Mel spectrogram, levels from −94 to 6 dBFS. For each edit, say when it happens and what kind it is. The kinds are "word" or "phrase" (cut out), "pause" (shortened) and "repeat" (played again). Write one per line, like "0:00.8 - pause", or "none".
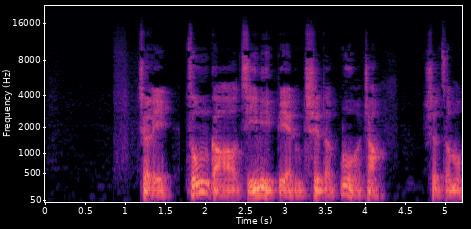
0:01.7 - pause

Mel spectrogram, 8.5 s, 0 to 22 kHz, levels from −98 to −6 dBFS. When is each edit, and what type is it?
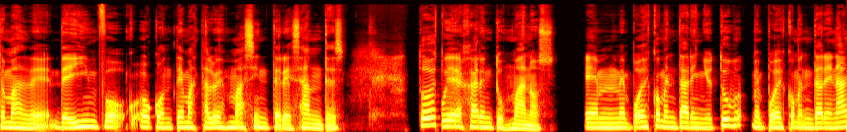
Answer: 0:01.3 - word
0:04.4 - word

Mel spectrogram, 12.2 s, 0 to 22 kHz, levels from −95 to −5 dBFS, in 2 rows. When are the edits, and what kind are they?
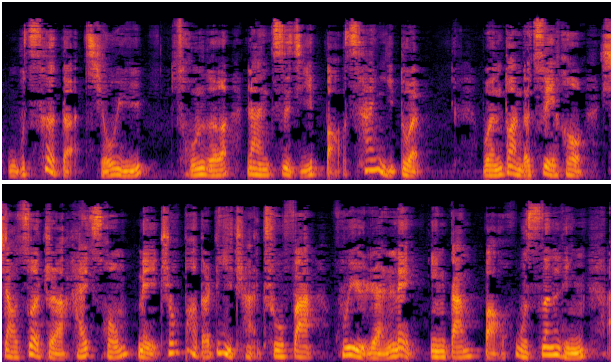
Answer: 0:01.6 - pause

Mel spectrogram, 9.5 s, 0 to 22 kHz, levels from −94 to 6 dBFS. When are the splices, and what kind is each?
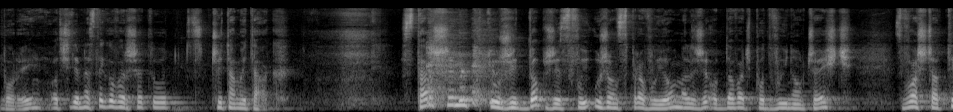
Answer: none

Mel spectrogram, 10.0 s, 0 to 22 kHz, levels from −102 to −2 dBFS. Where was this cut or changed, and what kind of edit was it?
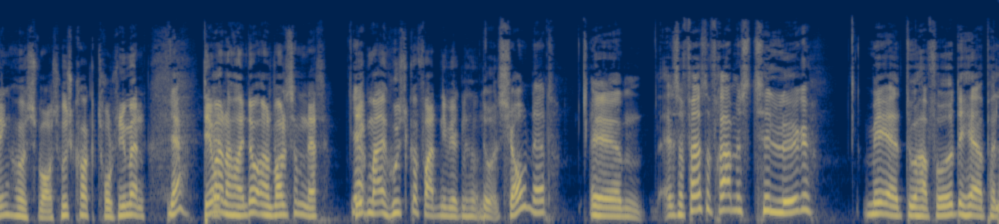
0:02.0 - pause

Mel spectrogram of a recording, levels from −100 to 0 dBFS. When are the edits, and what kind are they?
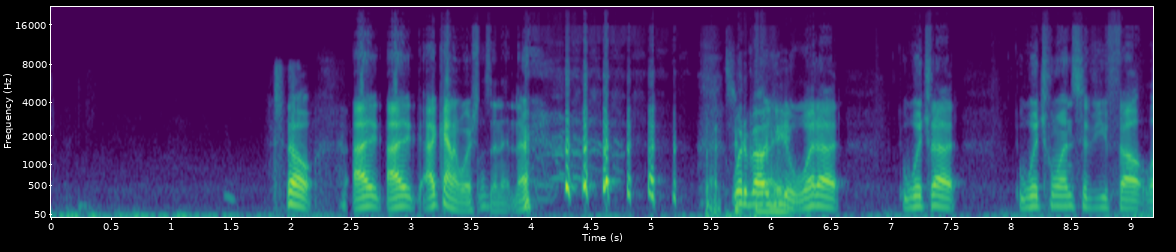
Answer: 0:01.8 - pause
0:02.8 - repeat
0:03.6 - phrase
0:07.3 - repeat

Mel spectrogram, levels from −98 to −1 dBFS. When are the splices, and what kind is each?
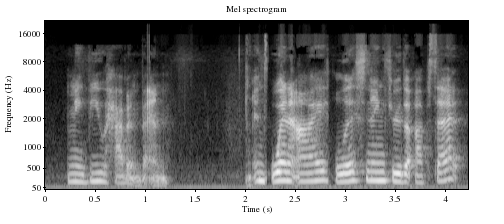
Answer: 0:02.2 - word
0:02.8 - word

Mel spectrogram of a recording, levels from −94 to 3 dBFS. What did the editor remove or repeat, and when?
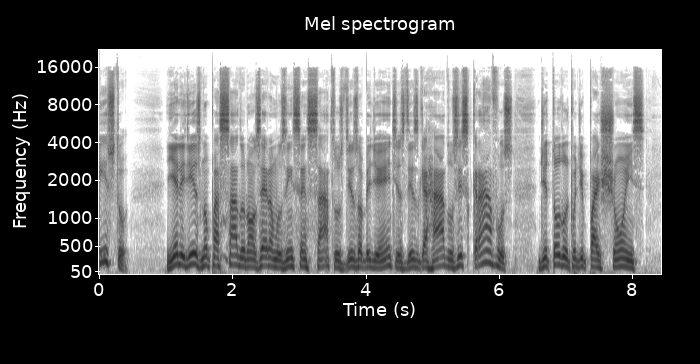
0:07.1 - word

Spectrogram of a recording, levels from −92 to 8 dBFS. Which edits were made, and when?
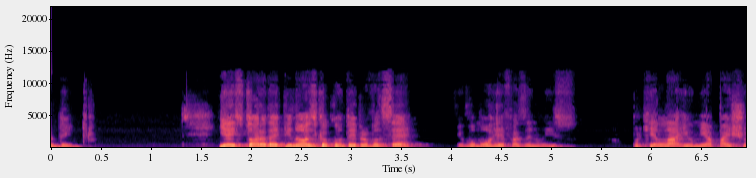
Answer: none

